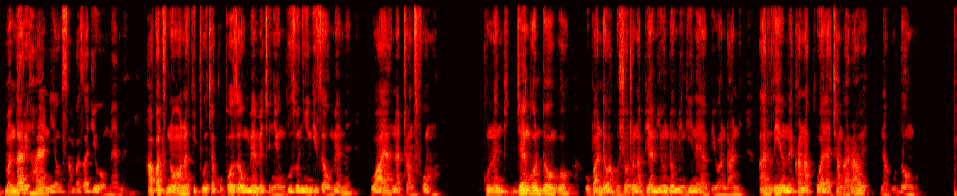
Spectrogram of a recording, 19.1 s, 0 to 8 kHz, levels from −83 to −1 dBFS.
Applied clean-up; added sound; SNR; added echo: none; none; none; none.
